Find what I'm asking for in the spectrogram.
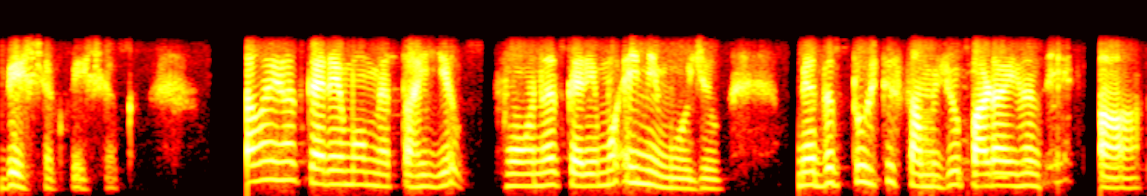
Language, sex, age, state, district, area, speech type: Kashmiri, female, 45-60, Jammu and Kashmir, Bandipora, rural, conversation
